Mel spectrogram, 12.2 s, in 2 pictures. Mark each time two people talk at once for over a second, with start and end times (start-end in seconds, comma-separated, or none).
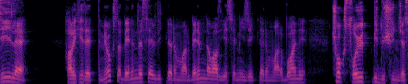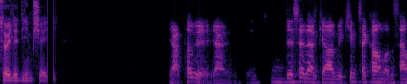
none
